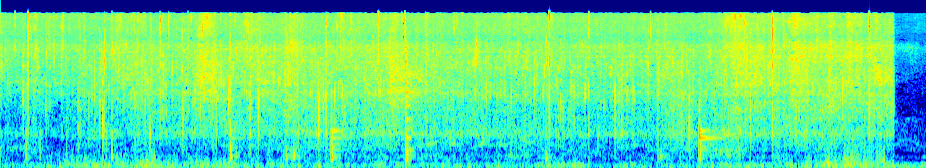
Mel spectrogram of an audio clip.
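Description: Onions with ginger and garlic paste sizzling in hot oil in a large aluminium pot, stirred with a wooden spatula that scrapes and taps against the pot. The sizzle cuts off suddenly near the end.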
